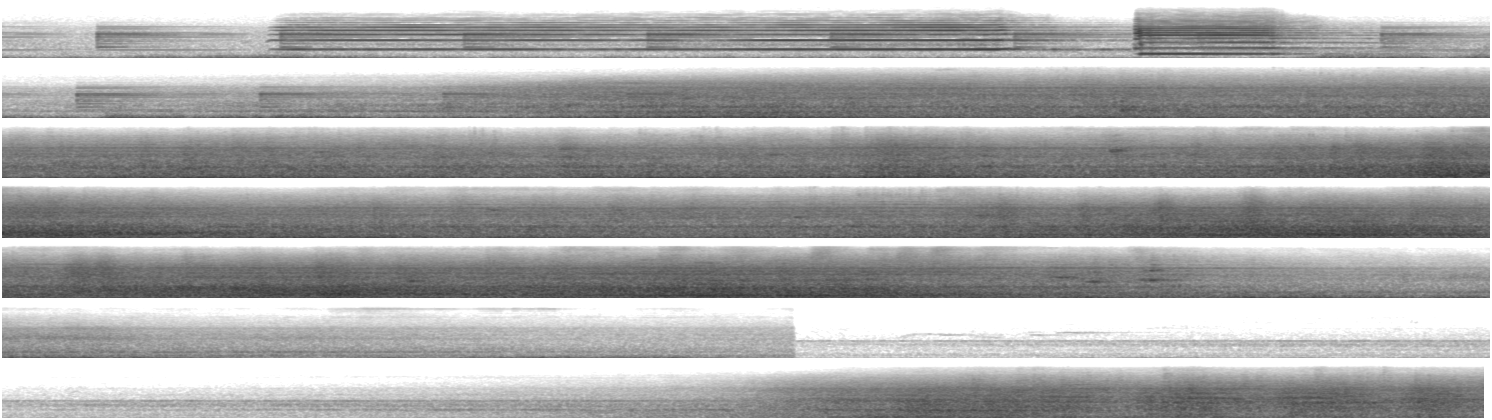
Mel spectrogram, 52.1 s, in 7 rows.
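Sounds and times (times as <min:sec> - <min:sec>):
freight train wheels rumbling: 0:06.3 - 0:41.2, 0:47.3 - 0:52.0.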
